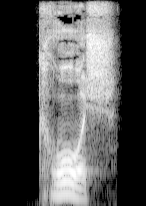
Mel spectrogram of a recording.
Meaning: crisp, crusty
- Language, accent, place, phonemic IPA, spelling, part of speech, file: German, Germany, Berlin, /kʁɔʃ/, krosch, adjective, De-krosch.ogg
